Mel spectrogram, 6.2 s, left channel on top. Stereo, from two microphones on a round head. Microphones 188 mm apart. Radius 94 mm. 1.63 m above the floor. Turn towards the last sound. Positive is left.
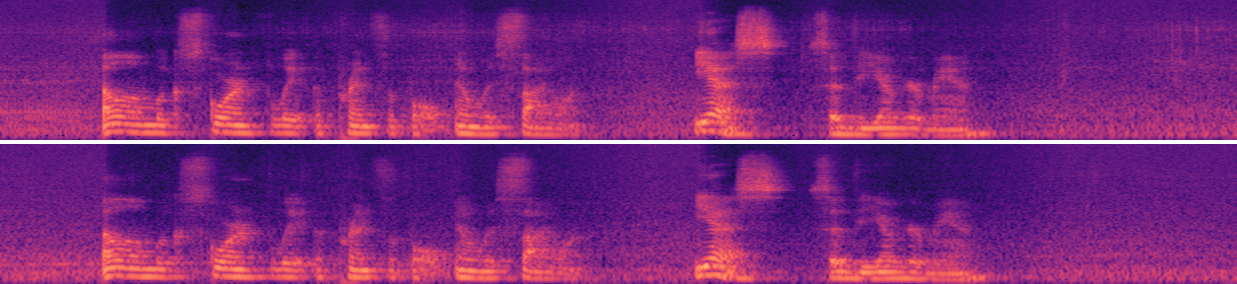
turn(degrees=40)  # may be behind; listen again after turning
